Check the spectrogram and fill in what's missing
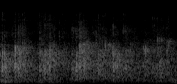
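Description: Applause from a church congregation at a Sunday worship service, a steady wash of many hands clapping that holds evenly loud throughout.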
